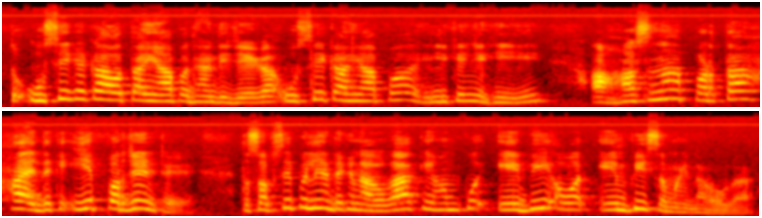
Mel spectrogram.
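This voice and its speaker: A woman teaching English grammar in Hindi. She repeats each example slowly and quizzes the learners as she goes. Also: on the high side, big pitch swings. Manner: addresses learners fondly as "babu". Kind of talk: Hindi-medium classroom grammar lesson.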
